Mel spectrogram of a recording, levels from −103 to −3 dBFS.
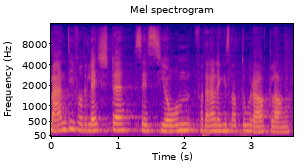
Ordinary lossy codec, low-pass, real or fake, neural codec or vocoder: none; 14.4 kHz; real; none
